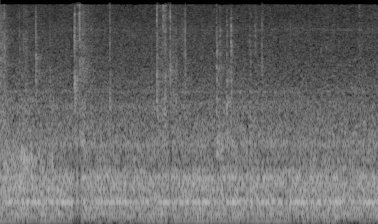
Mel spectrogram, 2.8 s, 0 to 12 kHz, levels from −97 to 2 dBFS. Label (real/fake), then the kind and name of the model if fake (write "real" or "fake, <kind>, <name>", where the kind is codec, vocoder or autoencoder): real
